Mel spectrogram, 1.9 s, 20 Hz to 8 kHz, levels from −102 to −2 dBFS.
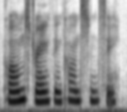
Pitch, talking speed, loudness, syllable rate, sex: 230 Hz, 125 wpm, -15 LUFS, 3.6 syllables/s, female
